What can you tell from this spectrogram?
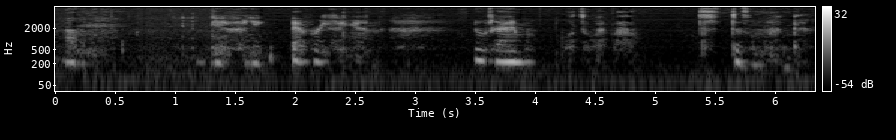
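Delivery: whispering so parents sleep; hushed late-night whisper; quiet at night. Real, not acted. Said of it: "I am very sorry if I'm way too quiet tonight".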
